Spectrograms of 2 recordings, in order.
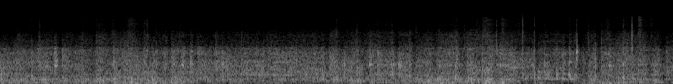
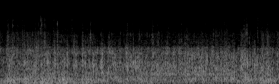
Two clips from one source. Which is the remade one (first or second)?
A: first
